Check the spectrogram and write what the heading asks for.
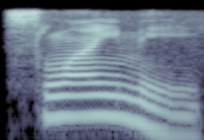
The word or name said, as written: slimy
